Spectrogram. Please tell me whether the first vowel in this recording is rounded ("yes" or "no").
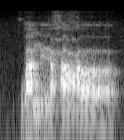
no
